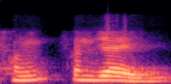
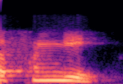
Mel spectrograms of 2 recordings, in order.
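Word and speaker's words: fungi: बहुत लोग फंगी बोलते हैं, बहुत लोग फंजाई बोलते हैं, कोई दिक्कत नहीं है, प्रोनाउंसिएशन थोड़ा ग्रामेटिकल मिस्टेक है, लेकिन साइंस में अगर आप इसको फंजाई बोलेंगे तो कोई इशू नहीं है, या फंगी बोलेंगे तो कोई इशू नहीं है।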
